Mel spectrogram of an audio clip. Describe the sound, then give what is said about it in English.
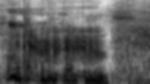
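A man switches on his microphone and clears his throat into it to get attention, a voiced, rumbling rasp lasting about a second before it cuts off into faint background hiss. “He turns the mic on to clear his throat to get the attention.”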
